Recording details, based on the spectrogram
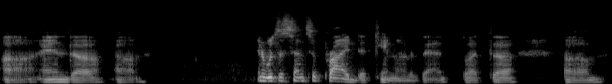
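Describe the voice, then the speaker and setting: A man's voice: on the low side, unhurried, creaky, breathy edge. An older man from Chicago, speaking reflectively on a video call panel, telling stories with frequent restarts. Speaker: panelist author.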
